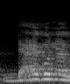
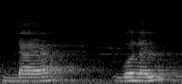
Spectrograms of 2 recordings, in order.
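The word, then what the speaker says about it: diagonal: Rhombus जो है कुछ इस तरह से दिखता है, जिसके अंदर डायगोनल होते हैं, डायगोनल, डाया नहीं बोलना है, डायागोनल नहीं बोलना है, डायगोनल बोलना है, डायगोनल, डायगोनल, डायगोनल नहीं होता, ये डायगोनल होता है।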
